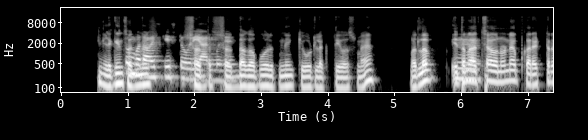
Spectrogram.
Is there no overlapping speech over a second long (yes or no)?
no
